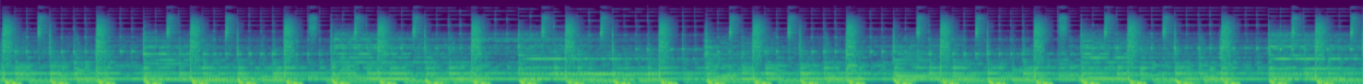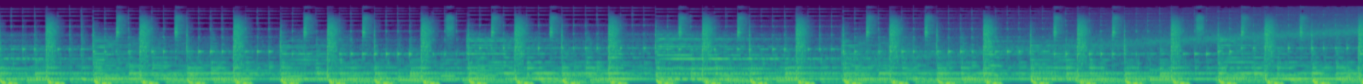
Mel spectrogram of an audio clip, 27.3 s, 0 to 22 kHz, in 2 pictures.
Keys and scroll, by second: 0.5 ctrl+F1, 1.9 4, 3.5 3, 15.4 \, 15.9 ], 16.6 ], 24.9 Delete, 26.4 4.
